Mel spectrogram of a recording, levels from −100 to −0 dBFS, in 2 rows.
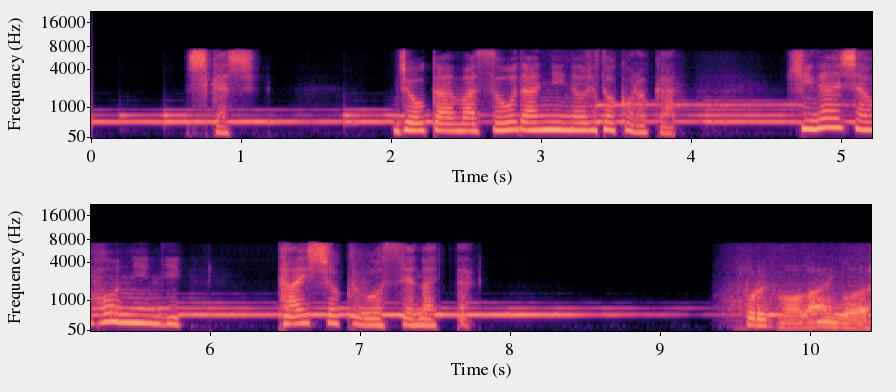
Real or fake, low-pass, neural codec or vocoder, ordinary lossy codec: fake; 7.2 kHz; codec, 16 kHz in and 24 kHz out, 1 kbps, XY-Tokenizer; MP3, 48 kbps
